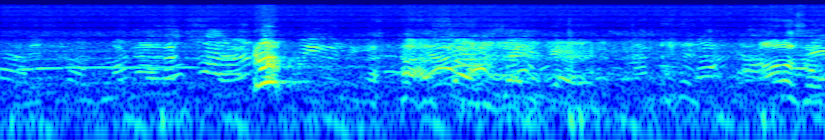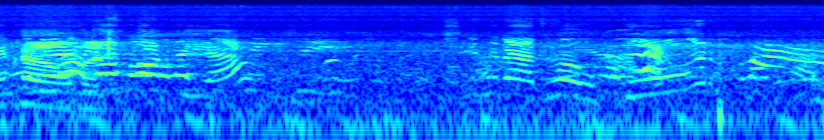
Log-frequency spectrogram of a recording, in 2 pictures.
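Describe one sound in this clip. Several adults chat nearby outdoors.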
